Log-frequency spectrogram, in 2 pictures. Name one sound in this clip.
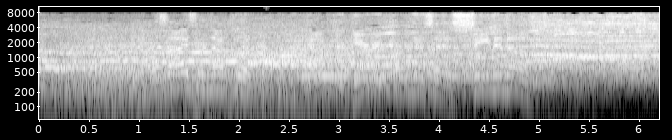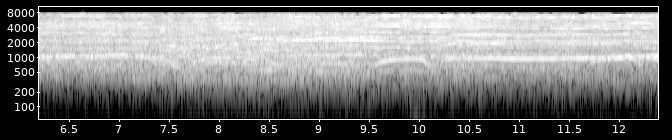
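A large crowd cheers and shouts loudly in an echoing arena.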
